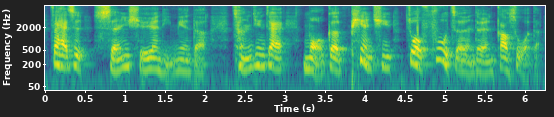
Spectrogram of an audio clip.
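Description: A woman raised in Taiwan delivers a sermon in a somewhat low voice. She wanders into chatty side stories and fills her pauses with ums and ahs. Her delivery stays animated throughout. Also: gravelly, breathy edge. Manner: animated, chatty asides with many fillers. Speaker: preacher.

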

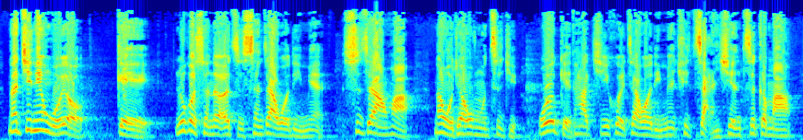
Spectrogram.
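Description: A woman preaching a sermon in an earnest way, often putting questions to her listeners. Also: lowish voice. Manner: earnest, asks the listeners many rhetorical questions.

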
